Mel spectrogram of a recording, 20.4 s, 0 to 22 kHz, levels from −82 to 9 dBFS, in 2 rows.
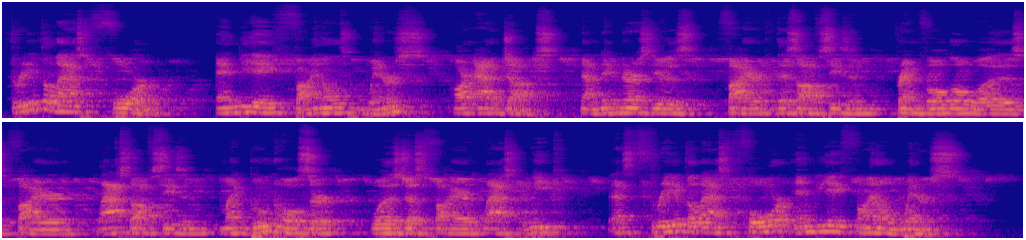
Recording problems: off-mic speech; far
echo of what is said; noticeable; throughout; 270 ms later, 15 dB below the speech
room echo; noticeable; dies away in 0.5 s

